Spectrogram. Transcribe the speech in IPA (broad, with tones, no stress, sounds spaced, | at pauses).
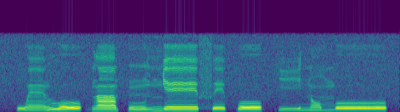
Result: w ɛ̃˨ v o˦˨ ɡ ã˦ p ũ˧ ɲ eː˦ f e˨ p oː˦ k iː˨ n ɔ̃˧ m oː˦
